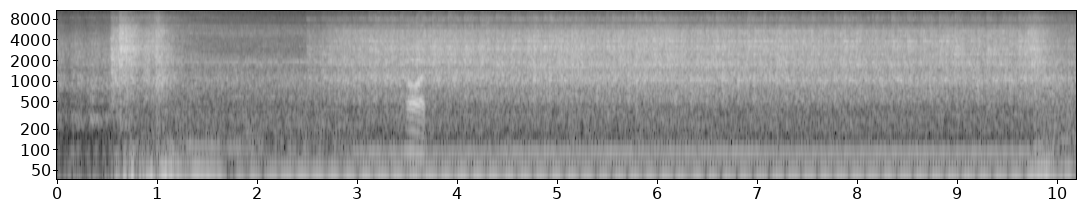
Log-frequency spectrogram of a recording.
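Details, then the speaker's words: Volkswagen Crafter 2.5 CDI 100 kW diesel at idle: loose uneven knocking from belt-drive damper pulley, worse when turning steering, disappears with slightly more throttle as pulley centres. "Если мы даем чуть больше газу, он центруется и стук пропадает."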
